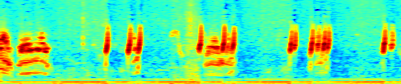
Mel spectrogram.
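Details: Common quail calling: sharp, short notes in quick groups of three, alternating with nasal, buzzy bursts rich in overtones, all over a steady low electrical hum.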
